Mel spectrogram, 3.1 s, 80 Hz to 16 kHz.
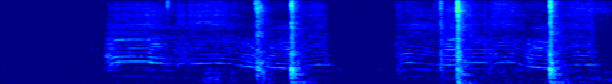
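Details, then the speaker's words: MacBook Pro A1150 optical drive loading a disc: a rough whirring drag and sharp clicks in bursts, nasty-sounding going in, then it seems to spin up fine but spits the disc back out; the optical drive grinds on load. "that sound is it sounds really nasty going in but then once it's in there it it seems like it's spinning up fine but i don't understand why it spits it back out"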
